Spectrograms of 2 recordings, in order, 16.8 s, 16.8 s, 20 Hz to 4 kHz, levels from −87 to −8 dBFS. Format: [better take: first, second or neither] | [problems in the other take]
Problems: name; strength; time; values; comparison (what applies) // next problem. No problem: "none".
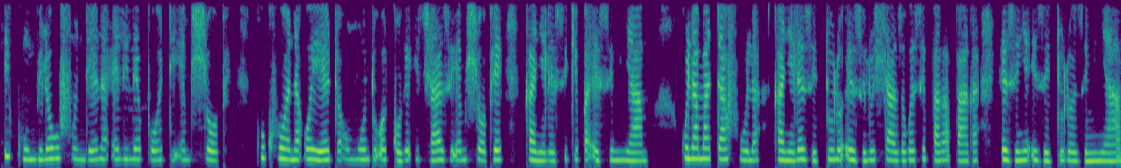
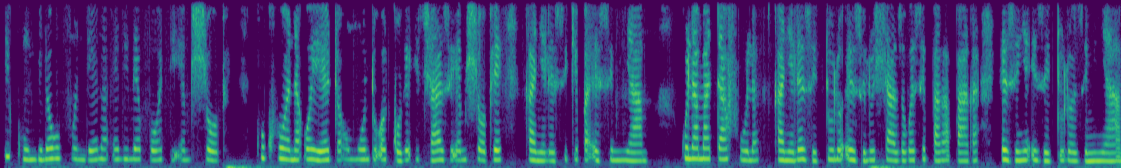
first | noise reduction (neural mask model DeepFilterNet 3)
